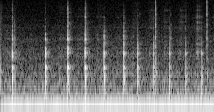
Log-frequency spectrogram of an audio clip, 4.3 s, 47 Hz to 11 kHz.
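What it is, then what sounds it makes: Plastic game cartridge. Light tapping and scratching on the ridges of a plastic Tetris Game Boy cartridge. Eleven short, dry clicks with a mid tone around 400 Hz sound one after another over a steady low hum, each dying away almost instantly.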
